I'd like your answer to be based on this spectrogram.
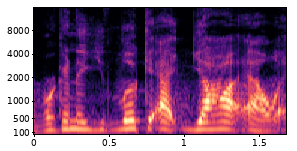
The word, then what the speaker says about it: Jael: Her name is Jael, but I'm going to pronounce it as Yael, which is the Hebrew pronunciation. And if you call her Jael, that's fine. That's what most people say.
